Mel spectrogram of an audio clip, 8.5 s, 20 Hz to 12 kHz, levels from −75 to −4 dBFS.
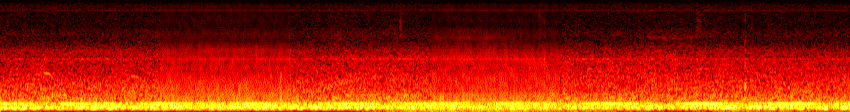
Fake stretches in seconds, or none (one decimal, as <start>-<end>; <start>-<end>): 1.6-2.9; 4.3-5.6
